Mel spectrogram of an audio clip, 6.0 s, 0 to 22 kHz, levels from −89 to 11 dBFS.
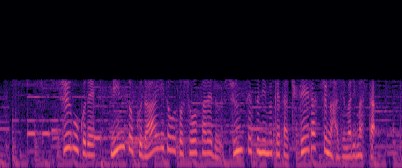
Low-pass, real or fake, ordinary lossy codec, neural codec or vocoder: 3.6 kHz; real; none; none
